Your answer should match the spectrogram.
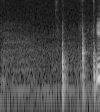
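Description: About a second of near silence, then three short, sharp clicks, the first the loudest, as a small deck of cards is shuffled and handled.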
